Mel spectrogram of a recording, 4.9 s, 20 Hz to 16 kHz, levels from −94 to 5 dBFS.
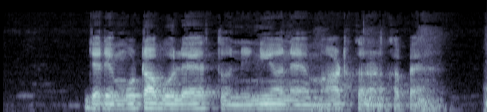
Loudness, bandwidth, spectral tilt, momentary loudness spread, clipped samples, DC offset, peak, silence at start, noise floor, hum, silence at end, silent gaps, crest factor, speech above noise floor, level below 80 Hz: -21 LUFS; 10.5 kHz; -6.5 dB/octave; 12 LU; under 0.1%; under 0.1%; -2 dBFS; 0.85 s; -59 dBFS; none; 0.4 s; none; 22 dB; 38 dB; -50 dBFS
